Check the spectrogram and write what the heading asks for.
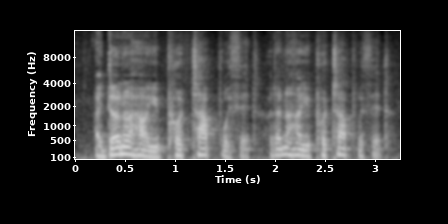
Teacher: put up with is a phrasal verb and in these situations up and with are never weak they change the meaning of put and I did say at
